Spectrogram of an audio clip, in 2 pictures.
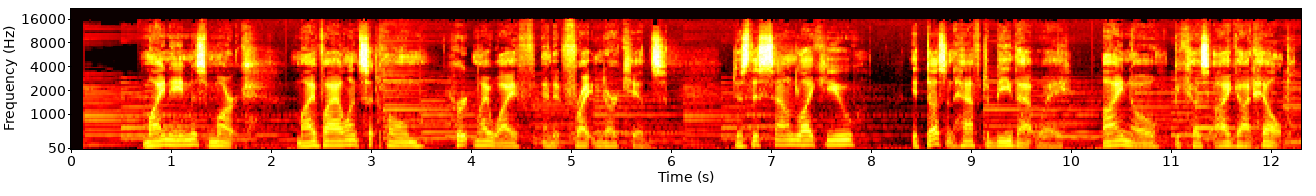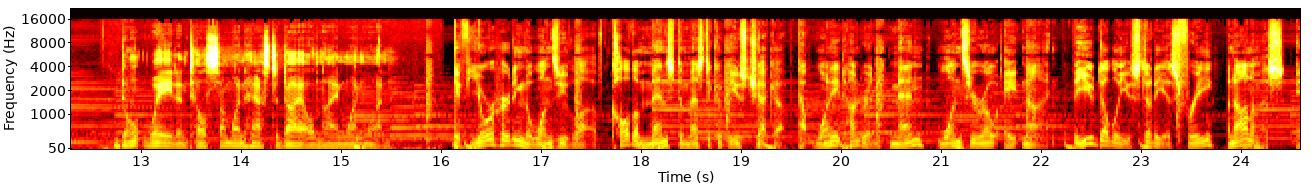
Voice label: Radio Ad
